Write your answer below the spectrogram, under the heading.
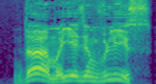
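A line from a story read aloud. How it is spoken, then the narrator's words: Fat man shouting. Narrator (Russian): закричал толстяк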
